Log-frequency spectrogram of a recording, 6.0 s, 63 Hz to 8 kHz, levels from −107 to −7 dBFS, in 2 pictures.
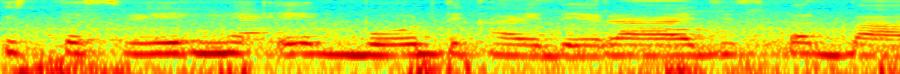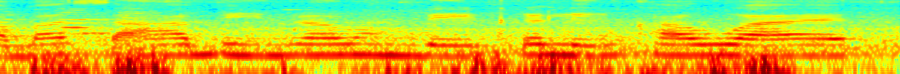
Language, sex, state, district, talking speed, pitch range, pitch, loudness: Hindi, female, Uttar Pradesh, Lucknow, 180 wpm, 210-230 Hz, 220 Hz, -18 LUFS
